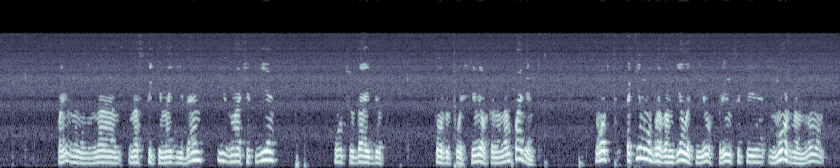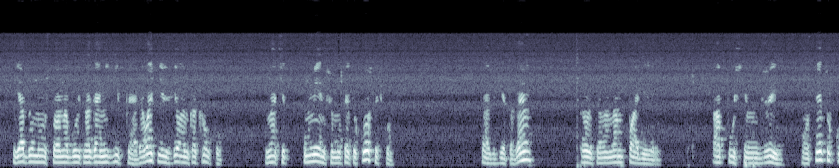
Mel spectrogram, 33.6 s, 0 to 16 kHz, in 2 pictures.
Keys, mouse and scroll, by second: 0.0 click, 5.9 e, 7.8 click, 8.9 KP_7, 10.2 shift+middle click, 11.7 shift+middle click, 20.5-23.5 drag, 23.9-27.3 middle drag, 28.2 KP_3, 30.4 click, 31.7 g, 32.8 click.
